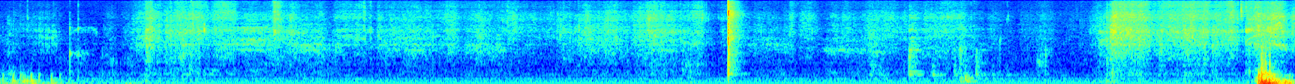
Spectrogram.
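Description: Quiet room with a steady low electrical hum, faint rustling and knocks from handling in the first half-second, and one sharp click about five seconds in.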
